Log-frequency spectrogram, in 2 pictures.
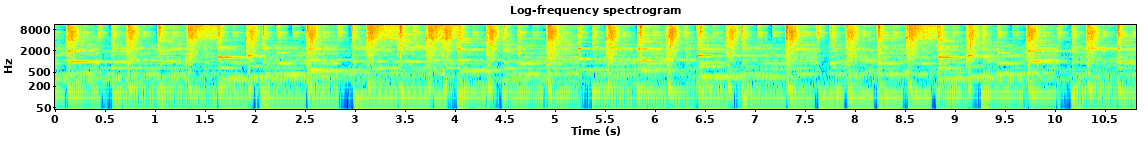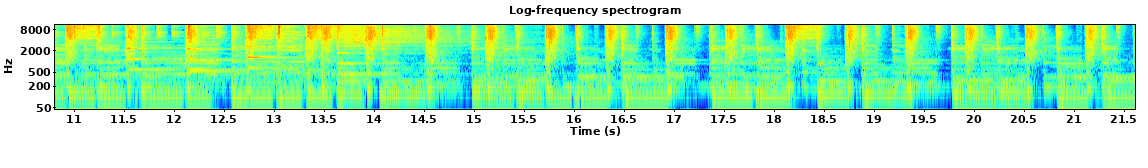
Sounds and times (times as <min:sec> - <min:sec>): Music: 0:00.0 - 0:21.6.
